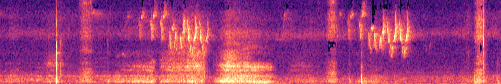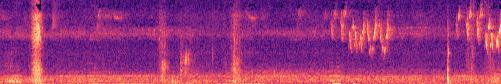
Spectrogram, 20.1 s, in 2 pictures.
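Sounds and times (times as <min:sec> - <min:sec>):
songbird singing: 0:00.0 - 0:20.0.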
